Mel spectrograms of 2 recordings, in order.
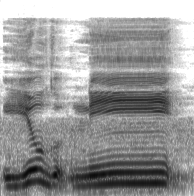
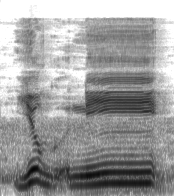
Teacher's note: یہ نی کو کھینچیں گے اس لیے کہ اس میں یا مدہ ہے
